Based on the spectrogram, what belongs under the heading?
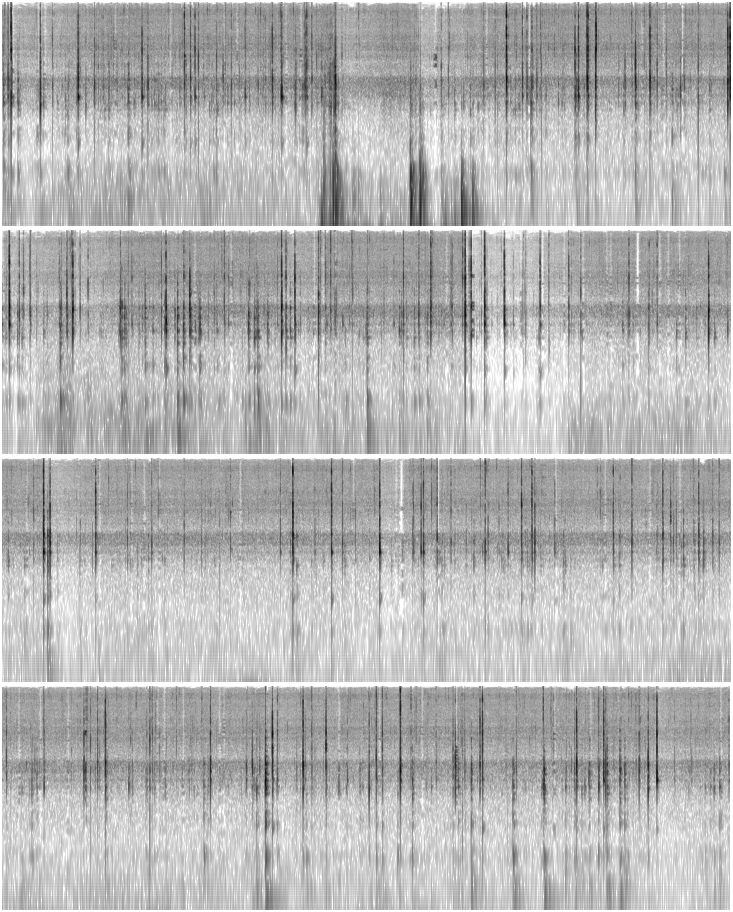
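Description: Rain striking a small action camera's waterproof housing as dense, irregular sharp taps, over a steady hiss of rain on wet pavement. A brief loud low rumble comes about three seconds in.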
